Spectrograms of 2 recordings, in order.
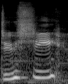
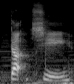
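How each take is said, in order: First: The middle consonant is a soft 'sh' sound. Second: The middle consonant is a sharp 'ch' sound. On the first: The speaker calls it wrong. "in my mind I read it douchey" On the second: The speaker calls it right. "so it's Dutchy"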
